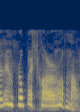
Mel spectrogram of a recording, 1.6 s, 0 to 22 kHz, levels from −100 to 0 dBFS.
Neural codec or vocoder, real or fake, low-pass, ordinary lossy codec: none; real; 7.2 kHz; none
